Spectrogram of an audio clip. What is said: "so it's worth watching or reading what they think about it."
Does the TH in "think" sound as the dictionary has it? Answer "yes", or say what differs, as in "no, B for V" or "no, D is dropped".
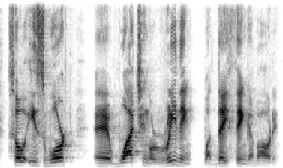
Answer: yes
